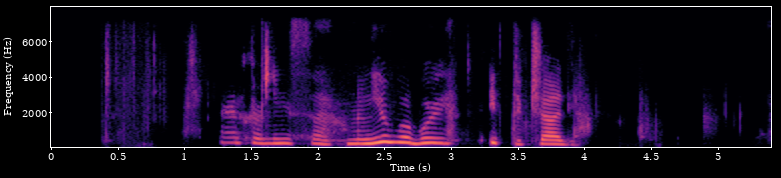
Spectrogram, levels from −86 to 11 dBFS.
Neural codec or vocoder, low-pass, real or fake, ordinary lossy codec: codec, 16 kHz, 1 kbps, X-Codec, HuBERT features, trained on balanced general audio; 7.2 kHz; fake; none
